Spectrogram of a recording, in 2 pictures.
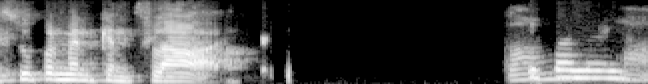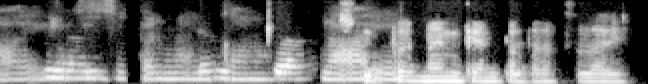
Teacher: we don't stress can we don't put any emphasis on can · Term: no stress on can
